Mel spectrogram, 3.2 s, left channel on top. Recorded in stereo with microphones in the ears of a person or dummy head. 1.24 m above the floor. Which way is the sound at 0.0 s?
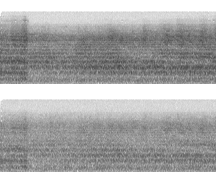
55° left (ahead or behind).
